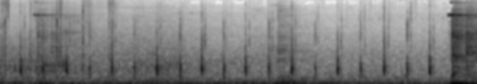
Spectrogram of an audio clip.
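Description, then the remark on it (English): Quick, evenly spaced footfalls of a man running back to an apartment, a steady brisk rhythm of sharp taps at moderate volume against a low background rumble, with no voices. “He's running back to the apartment. We're right behind you.”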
